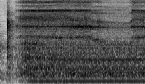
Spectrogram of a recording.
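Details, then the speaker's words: A click as the button is pressed, then a steady loud motor hum with hissing, high-pressure airflow from a compressor nebulizer that is switched on and running normally. "इस machine को तो यहां पर आप लोग देखोगे कि यह एयर को कंप्रेस करता है और यहां से प्रेशर के साथ आपको शायद आवाज भी सुनाई दे रही होगी काफी ज्यादा प्रेशर के साथ हवा निकलती है"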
